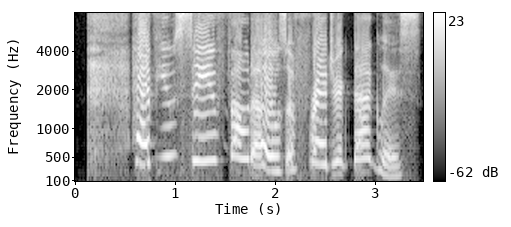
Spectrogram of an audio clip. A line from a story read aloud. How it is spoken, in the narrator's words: Lin laughed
